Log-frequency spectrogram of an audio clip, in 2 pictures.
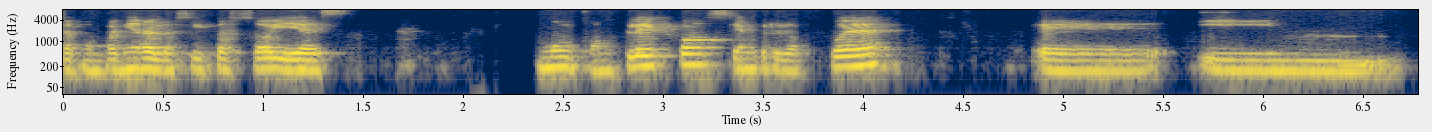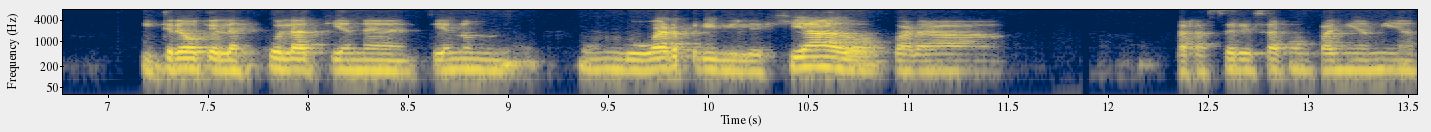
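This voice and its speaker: With a Rioplatense accent, a woman speaks at a fairly slow pace with long, frequent pauses. Her voice is somewhat breathy and fairly low in pitch, with fairly even intonation. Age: 50s. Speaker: school director and educator. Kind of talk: podcast interview.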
